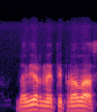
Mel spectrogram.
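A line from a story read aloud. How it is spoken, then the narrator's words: Dry, male. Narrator (Russian): сухо проговорил он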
